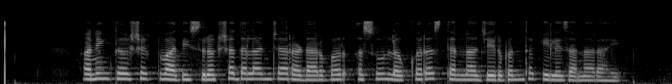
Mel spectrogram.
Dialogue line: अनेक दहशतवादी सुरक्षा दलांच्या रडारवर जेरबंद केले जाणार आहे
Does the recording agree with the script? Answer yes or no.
no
